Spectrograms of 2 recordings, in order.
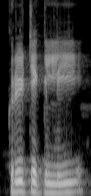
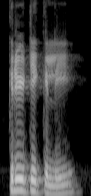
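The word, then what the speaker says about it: critically: For example जैसे रोमांटिकली, क्रिटिकली, फिजिकली, म्यूजिकली, इसके अंदर डबल एल वाई से पहले ए आया है, ये साइलेंट है। रोमांटिकली पढ़ेंगे इसको, क्रिटिकली, फिजिकली, म्यूजिकली।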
